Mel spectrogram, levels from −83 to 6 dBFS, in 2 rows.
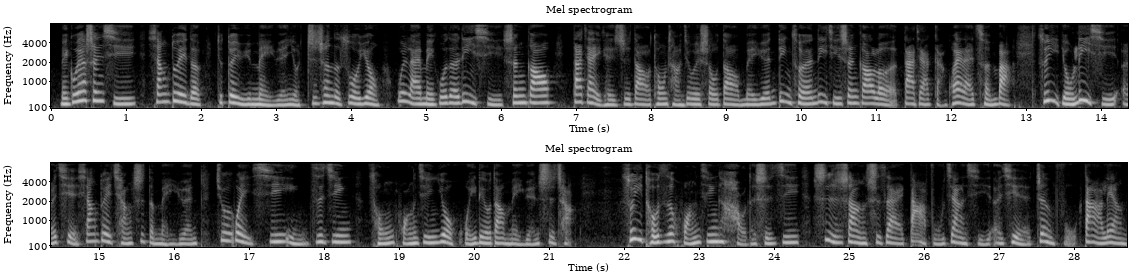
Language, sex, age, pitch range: Chinese, female, 50-69, 180-230 Hz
